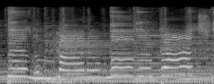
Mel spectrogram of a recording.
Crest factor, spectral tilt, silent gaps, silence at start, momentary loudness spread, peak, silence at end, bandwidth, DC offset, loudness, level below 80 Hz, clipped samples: 14 dB; -4.5 dB/octave; none; 0 s; 2 LU; -2 dBFS; 0 s; 16 kHz; under 0.1%; -15 LUFS; -36 dBFS; under 0.1%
